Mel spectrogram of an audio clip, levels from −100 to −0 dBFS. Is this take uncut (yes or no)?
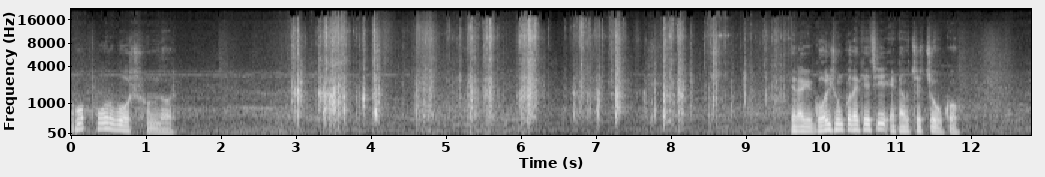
yes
